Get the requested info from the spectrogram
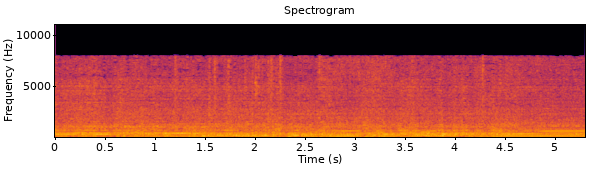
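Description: Rally car's engine heard from inside the cabin at racing speed, revving hard. Its note drops and climbs again as it goes through the gears, over steady tyre and road noise.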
